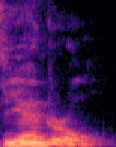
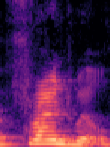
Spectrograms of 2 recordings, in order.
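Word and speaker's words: Thranduil: Uh he for example, he is Theandril in the Hobbit series.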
